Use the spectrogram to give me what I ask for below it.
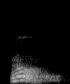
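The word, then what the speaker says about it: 木: Và tiếp theo bộ mộc đọc là mủ.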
